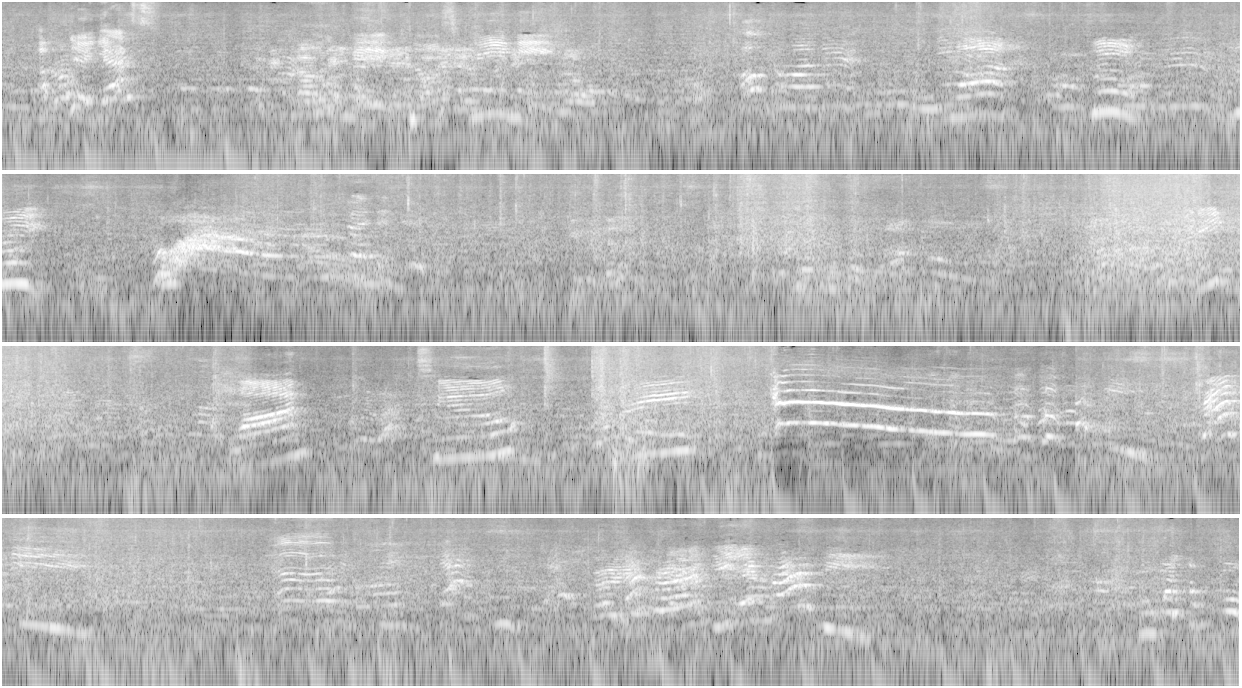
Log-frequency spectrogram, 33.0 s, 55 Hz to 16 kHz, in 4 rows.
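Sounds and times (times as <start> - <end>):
children playing and shrieking: 9.2 - 11.3, 21.5 - 24.9
children chattering: 9.9 - 11.5.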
